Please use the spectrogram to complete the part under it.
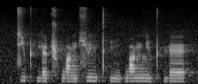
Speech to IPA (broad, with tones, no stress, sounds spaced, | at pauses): t͡ɕ i˥˩ pʰ j ɛ˧˥ ʈ͡ʂʰ w ɑ˧˥ ŋ ɕ y˥ n t̪ʰ i˨˩ ŋ p w ɑ˥ ŋ l i˨˩ pʰ ɥ ɛ˥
